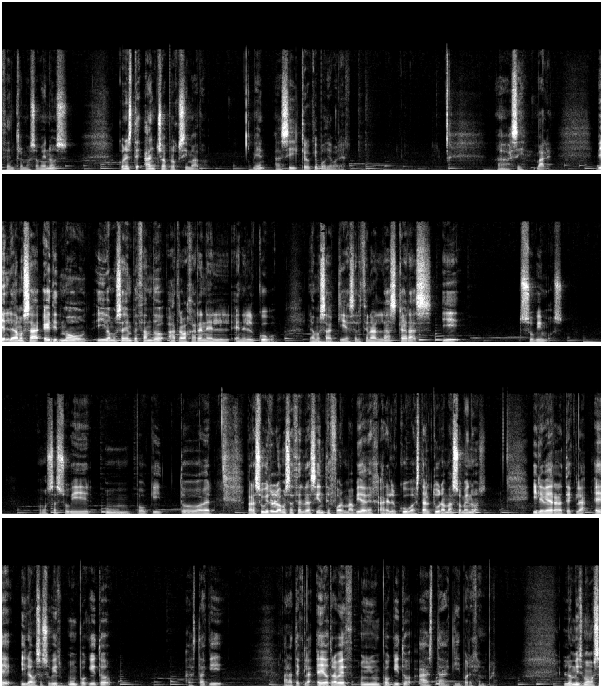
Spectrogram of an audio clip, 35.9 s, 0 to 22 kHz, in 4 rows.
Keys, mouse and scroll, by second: 0.0 s, 1.6 middle click, 3.4-3.8 scroll up 5, 3.8 middle click, 4.4 shift+middle click, 5.4 KP_1, 6.0 shift+middle click, 8.0 middle click, 9.6 click, 12.7 right click, 14.3 click, 16.0 right click, 17.2 click, 24.3 middle click, 26.8 e, 31.0 e, 35.0 middle click.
